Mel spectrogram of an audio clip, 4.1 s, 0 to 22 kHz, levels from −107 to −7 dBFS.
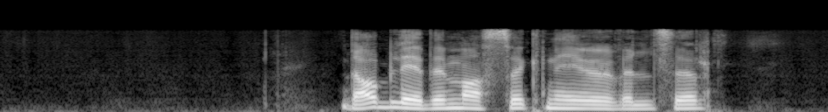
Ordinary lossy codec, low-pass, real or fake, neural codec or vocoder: none; 7.2 kHz; fake; codec, 16 kHz, 4 kbps, FreqCodec, larger model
